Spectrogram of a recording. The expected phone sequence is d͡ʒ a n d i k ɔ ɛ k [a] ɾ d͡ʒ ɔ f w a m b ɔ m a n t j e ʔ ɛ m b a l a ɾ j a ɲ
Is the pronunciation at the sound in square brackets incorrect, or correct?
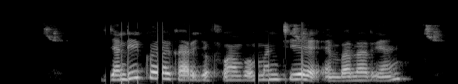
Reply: correct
